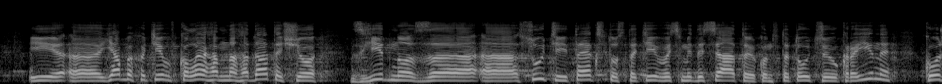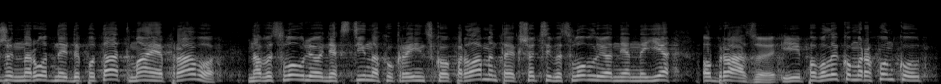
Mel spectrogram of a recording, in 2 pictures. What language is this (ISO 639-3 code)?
ukr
